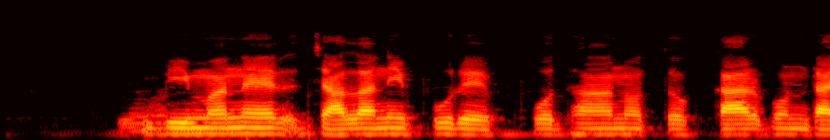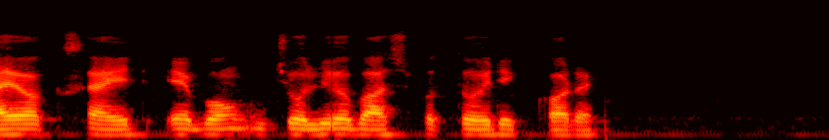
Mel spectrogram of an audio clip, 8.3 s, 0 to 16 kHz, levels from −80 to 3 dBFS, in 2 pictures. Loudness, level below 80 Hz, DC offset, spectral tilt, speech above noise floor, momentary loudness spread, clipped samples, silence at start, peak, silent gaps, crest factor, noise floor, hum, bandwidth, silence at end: -30 LUFS; -62 dBFS; under 0.1%; -6.5 dB/octave; 43 dB; 9 LU; under 0.1%; 0.6 s; -10 dBFS; none; 22 dB; -73 dBFS; none; 7.4 kHz; 1.15 s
